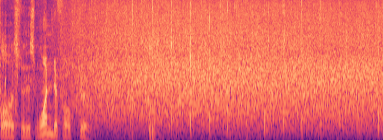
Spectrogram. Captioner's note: applause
